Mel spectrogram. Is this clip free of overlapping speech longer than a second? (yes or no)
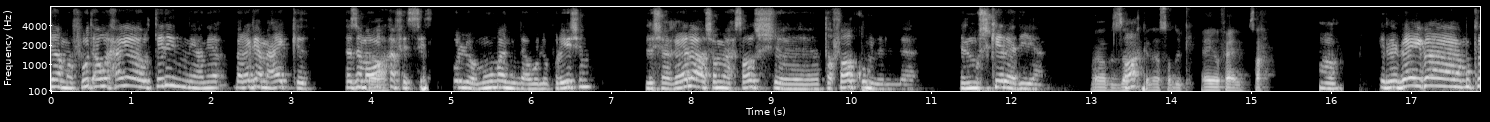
yes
